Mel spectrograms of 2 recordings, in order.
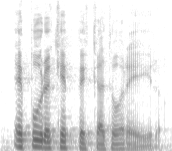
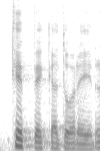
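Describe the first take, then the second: First: Said in the usual way. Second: Softer, dropped repeat of the phrase; quiet echo. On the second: Shown as a demonstration. Preacher repeating his confession to the congregation, softer. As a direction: let it sink in, said softly to yourself.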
